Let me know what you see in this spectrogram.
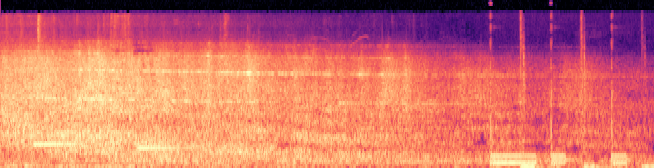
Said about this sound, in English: Please sit back, fasten your seatbelts, and prepare yourselves for takeoff. Enjoy the ride.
